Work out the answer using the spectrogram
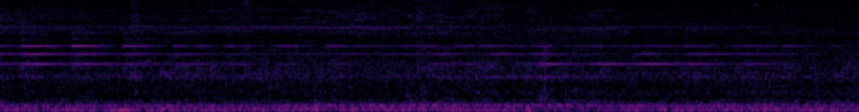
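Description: Freight train of double-stacked containers rolling past, a steady low rumble with a thin high tone on top that drops in and out.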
